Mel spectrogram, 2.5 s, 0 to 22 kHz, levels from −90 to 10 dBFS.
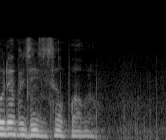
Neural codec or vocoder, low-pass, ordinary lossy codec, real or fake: none; 7.2 kHz; none; real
